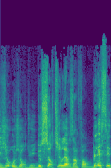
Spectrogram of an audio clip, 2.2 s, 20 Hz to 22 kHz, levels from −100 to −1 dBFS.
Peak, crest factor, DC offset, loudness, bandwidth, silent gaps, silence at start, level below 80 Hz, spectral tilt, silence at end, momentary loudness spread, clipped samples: -2 dBFS; 16 dB; under 0.1%; -18 LUFS; 16.5 kHz; none; 0 s; -68 dBFS; -3.5 dB/octave; 0 s; 7 LU; under 0.1%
